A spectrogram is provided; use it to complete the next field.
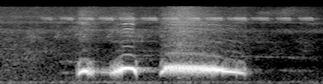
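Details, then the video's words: Female spotted dove calling to the male: a single phrase of two short hollow coos followed by one long, slightly falling purring coo, then quiet. "TEKUKUR BETINA MEMANGGIL JANTAN"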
